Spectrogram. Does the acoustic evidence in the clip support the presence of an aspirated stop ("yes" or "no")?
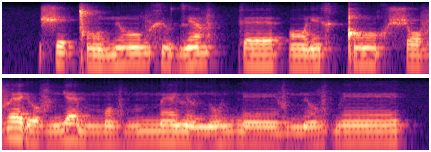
no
